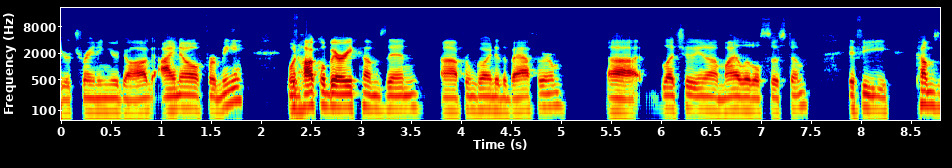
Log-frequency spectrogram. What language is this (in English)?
English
